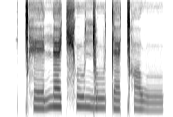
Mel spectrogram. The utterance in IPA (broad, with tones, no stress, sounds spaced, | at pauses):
ǀʰ e˧ n ɛ˥ t͡ɕʰ u˥ ŋ͡ǀ u˥ t ɛ˧ ǀʰ ɔ˧ w u˩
